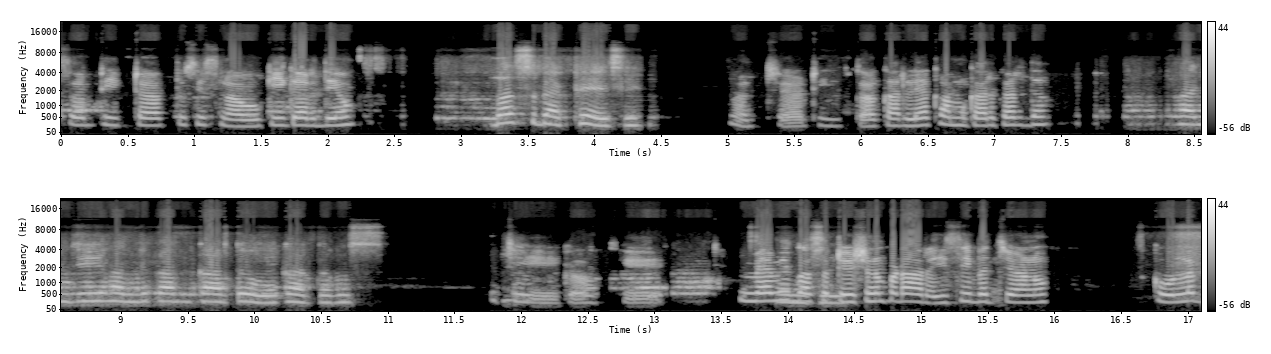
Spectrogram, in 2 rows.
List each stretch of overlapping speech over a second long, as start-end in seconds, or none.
none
